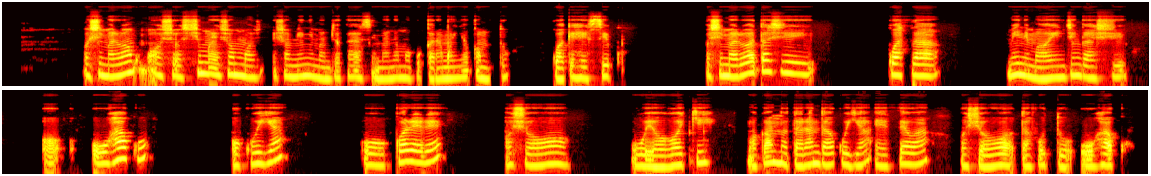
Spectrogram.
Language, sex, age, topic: Oshiwambo, female, 18-24, finance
